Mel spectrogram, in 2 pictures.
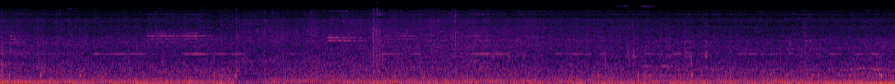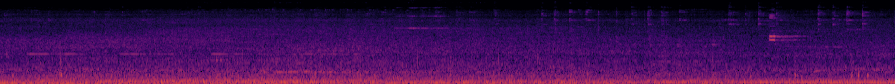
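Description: Steady road traffic and vehicle engines at a busy road interchange, a dense low rumble throughout. A faint beep repeats about once a second for most of the first two-thirds.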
